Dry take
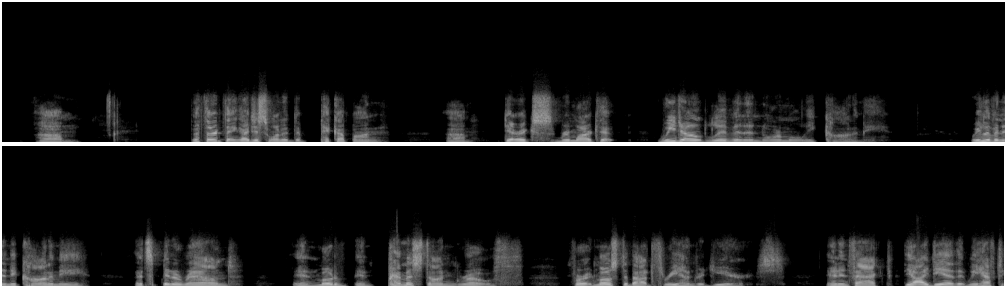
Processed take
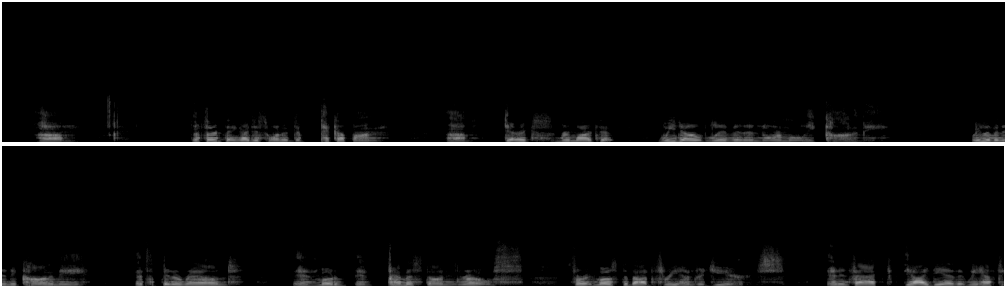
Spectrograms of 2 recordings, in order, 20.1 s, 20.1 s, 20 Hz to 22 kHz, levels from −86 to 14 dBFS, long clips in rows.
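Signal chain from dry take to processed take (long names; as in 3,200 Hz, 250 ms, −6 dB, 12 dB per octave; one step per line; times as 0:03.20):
treble cut that deepens with the level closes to 870 Hz, closed at −22 dBFS
formant filter a
level +1 dB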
